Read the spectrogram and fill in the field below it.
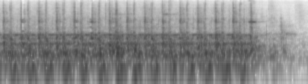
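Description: A sewing machine runs steadily, stitching tiny fabric scraps into a crumb crazy quilt block, its rapid needle rhythm loud and close before easing off near the end.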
